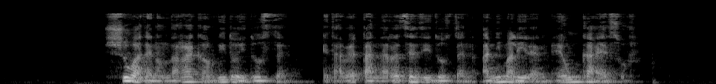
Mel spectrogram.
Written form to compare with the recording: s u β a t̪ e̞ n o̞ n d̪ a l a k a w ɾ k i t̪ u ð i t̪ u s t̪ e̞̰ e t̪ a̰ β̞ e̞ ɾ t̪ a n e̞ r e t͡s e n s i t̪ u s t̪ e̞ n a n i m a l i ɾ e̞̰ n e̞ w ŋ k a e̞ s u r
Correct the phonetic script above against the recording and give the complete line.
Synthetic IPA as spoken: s u β a t̪ e̞ n o̞ n d̪ a r a k a w ɾ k i t̪ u ð i t̪ u s t̪ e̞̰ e t̪ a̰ β̞ e̞ ɾ t̪ a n e̞ r e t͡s e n s i t̪ u s t̪ e̞ n a n i m a l i ɾ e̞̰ n e̞ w ŋ k a e̞ s u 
